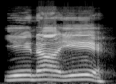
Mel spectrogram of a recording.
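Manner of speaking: high, loud bogan Aussie drawl; bogan accent. Shown as a demonstration. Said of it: "so you have the Bogan accent".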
